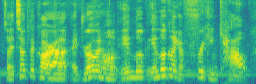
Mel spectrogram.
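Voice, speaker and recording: Male streamer, voice a touch high, casual storyteller, rambling, filler-heavy, acts out quotes. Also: lively intonation, fairly quick, pushed and bright.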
